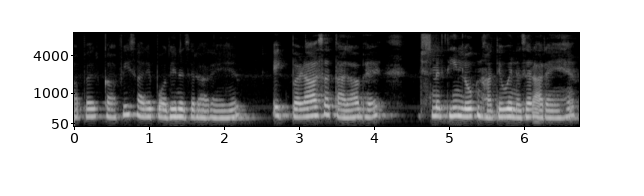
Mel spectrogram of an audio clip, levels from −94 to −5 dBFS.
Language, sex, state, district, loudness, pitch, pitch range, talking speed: Hindi, female, Uttar Pradesh, Muzaffarnagar, -33 LUFS, 210 Hz, 195-230 Hz, 215 wpm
